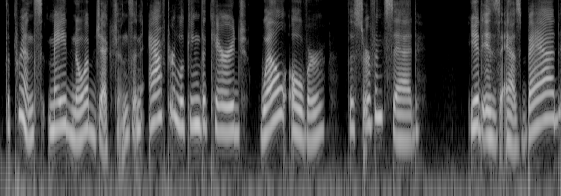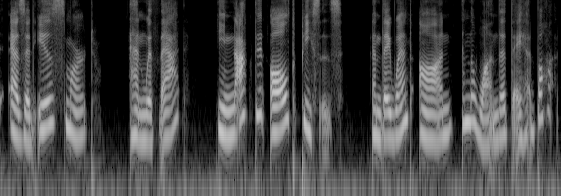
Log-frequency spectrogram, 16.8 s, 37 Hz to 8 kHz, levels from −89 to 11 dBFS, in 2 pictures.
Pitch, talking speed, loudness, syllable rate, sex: 225 Hz, 155 wpm, -21 LUFS, 4.1 syllables/s, female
